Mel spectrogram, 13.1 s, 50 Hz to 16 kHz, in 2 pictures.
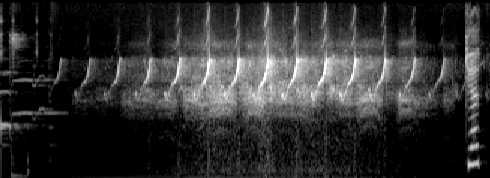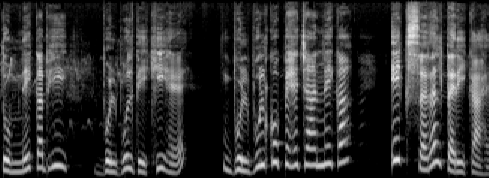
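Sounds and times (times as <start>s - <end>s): bird chirping: 0.4s - 8.9s.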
